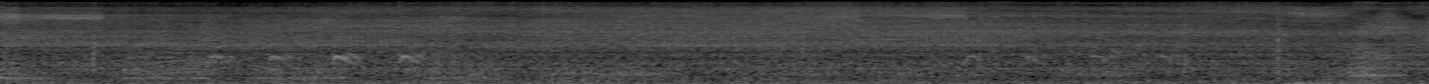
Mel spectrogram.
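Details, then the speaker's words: Farm tractor tire with a puncture, aired up and being soapy-water tested before plugging: a steady, thin hiss of escaping air from the hole under quiet outdoor sounds; tire puncture air leak. "so now that we got it aired up we're going to take the soapy water we're going to find this leag I can hear it oh there it is right there"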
